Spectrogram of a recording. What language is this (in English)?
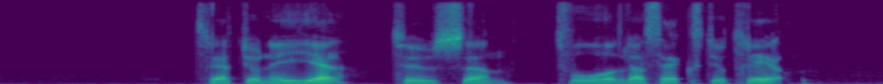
Swedish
